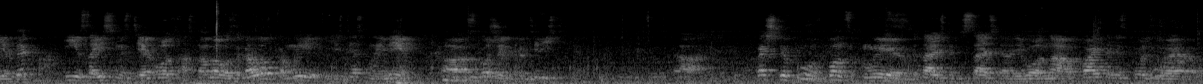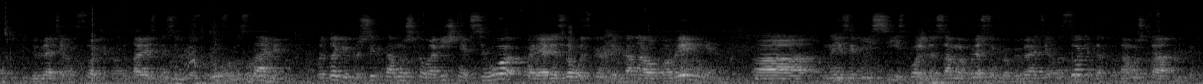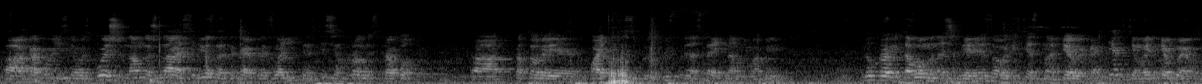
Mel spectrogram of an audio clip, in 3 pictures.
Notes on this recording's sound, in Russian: ZeroNights 2014 и «Открытая безопасность» представляют аудиозапись докладов с конференции. День 2, Workshop 1, FastTrack.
